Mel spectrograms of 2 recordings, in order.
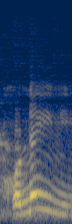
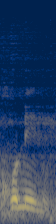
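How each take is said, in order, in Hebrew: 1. המילה מסתיימת בצליל 'ee'. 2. המילה מסתיימת בצליל 'oo'. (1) "אבל יוצא לו להגיד" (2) "הוא מתכוון להגיד חוננו"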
